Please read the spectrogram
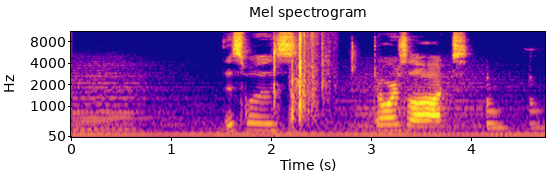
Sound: door clicking

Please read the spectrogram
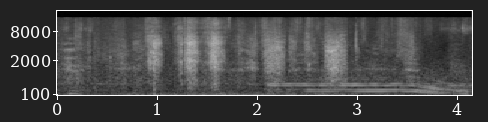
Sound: Rahel sniffles

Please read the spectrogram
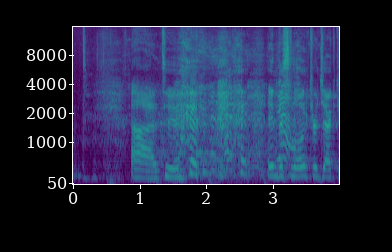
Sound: laughter

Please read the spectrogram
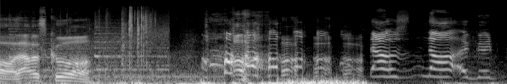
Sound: laughing

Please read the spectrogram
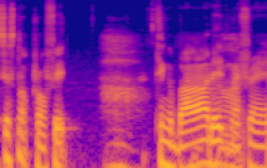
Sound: gasps

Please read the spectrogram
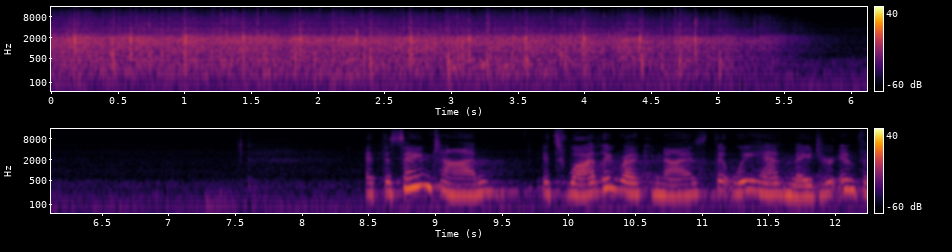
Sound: applause

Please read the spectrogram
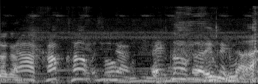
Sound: speaking Thai

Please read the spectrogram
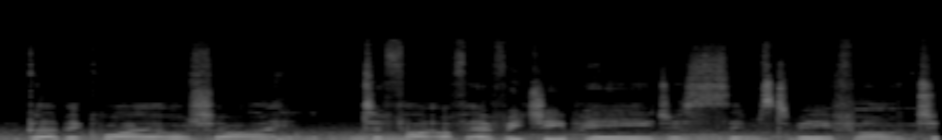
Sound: none

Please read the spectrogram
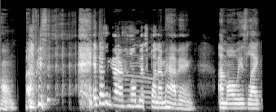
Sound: laughs

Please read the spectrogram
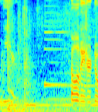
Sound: elevator opening

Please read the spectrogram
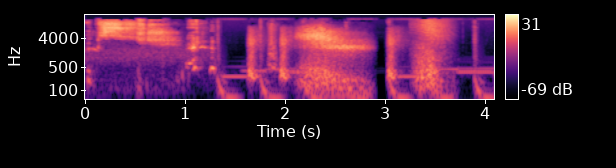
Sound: hissing; upbeat music; logo whooshing; graphics whooshing

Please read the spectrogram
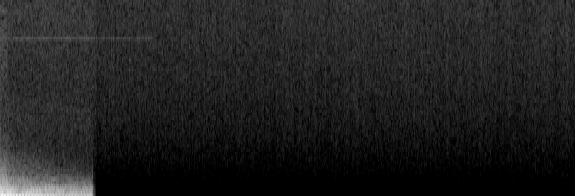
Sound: silence

